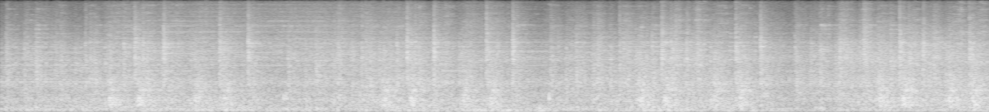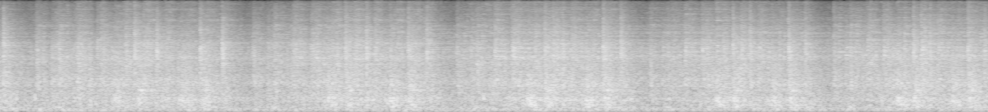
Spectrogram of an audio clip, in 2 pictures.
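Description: Container wagons of a long freight train passing at speed, their wheels clattering over rail joints amid a steady rumble and rattle. The sound swells and dips every few seconds as each wagon's wheel sets go by.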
